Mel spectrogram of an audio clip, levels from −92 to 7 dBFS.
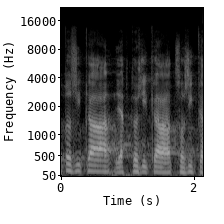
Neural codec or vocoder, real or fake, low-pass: codec, 44.1 kHz, 2.6 kbps, SNAC; fake; 14.4 kHz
